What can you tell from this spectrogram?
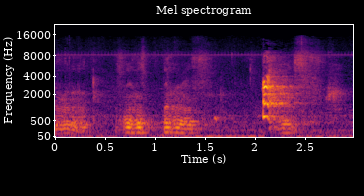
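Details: Two dogs at play, a Norfolk female and her friend Jackson, make low grumbling growls followed by one sudden high-pitched yip, with voices in the background.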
